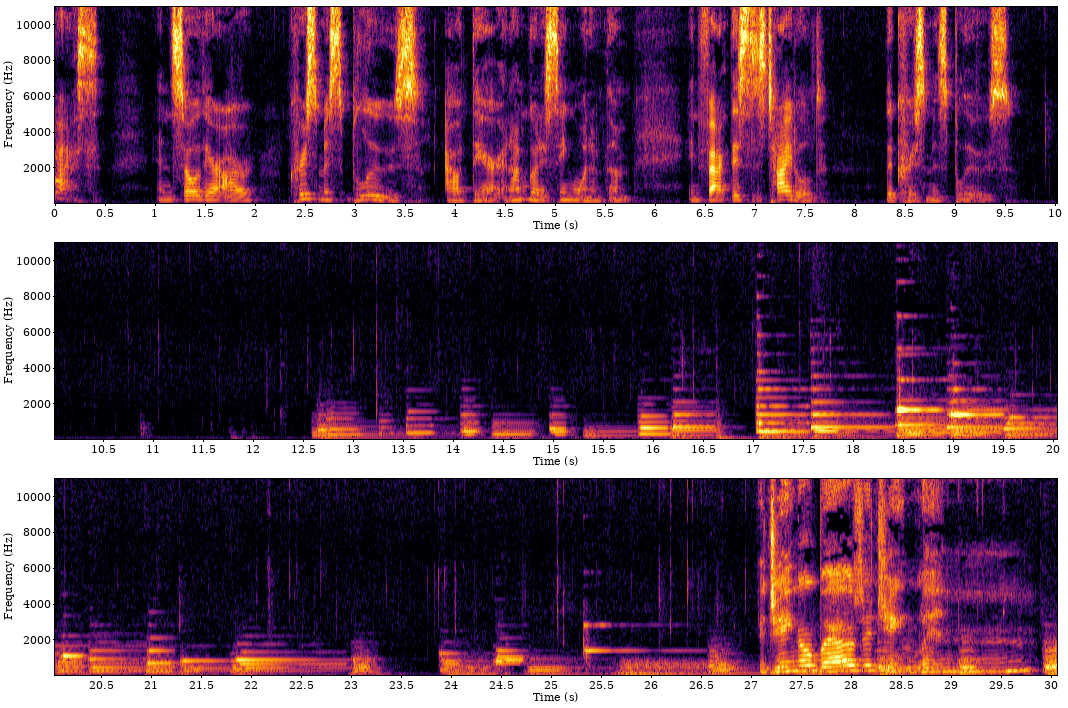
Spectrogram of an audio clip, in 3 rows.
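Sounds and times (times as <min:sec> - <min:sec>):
grand piano chords: 0:11.8 - 0:30.0.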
